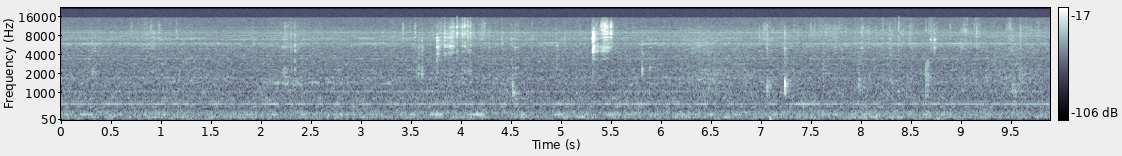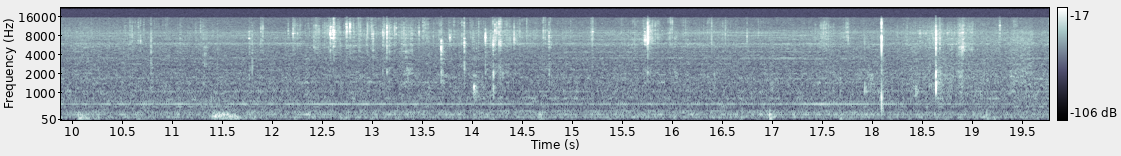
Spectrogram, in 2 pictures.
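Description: Near silence, with faint scattered crackles and soft ticks of corn bread being broken apart by hand over a plate. There is one soft knock about midway.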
